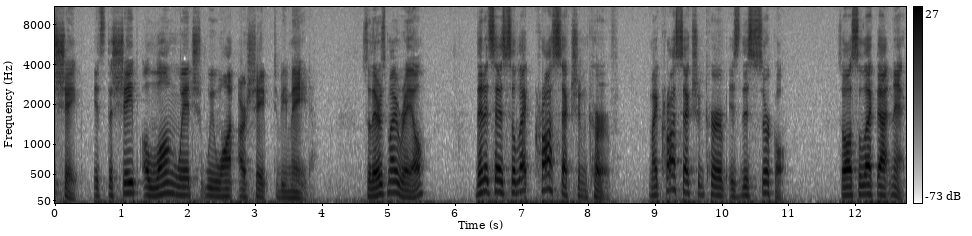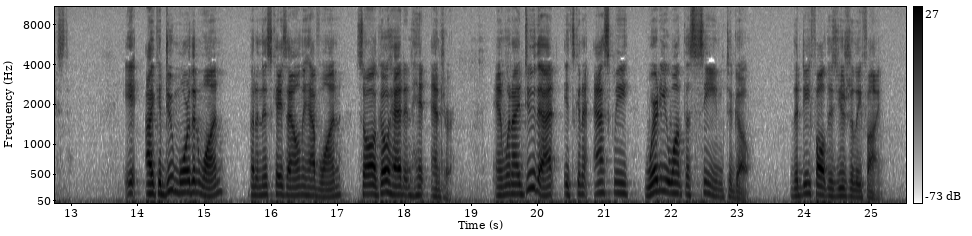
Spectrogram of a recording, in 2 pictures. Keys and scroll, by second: 18.5 Return.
